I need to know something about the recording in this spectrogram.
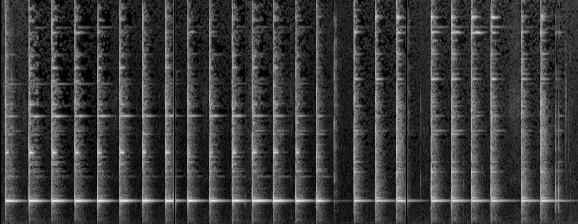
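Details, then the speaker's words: Loud, sustained bell-like ring from hammer blows on a noisy anvil before it was remounted to its base to quiet it; hard on the ears. "you just love listening to the anvil ring really makes you think about blacksmithing for about the first minute or so and then it gets pretty annoying and it's kind of hard on your ears"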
